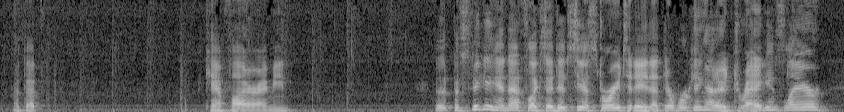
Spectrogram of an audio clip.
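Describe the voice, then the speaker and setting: Pausing long and often, a man with a Canadian accent speaks at a fairly high pitch with ordinary pitch variation. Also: moderate pace. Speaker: horror game streamer. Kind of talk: live gameplay stream chat. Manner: animated.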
